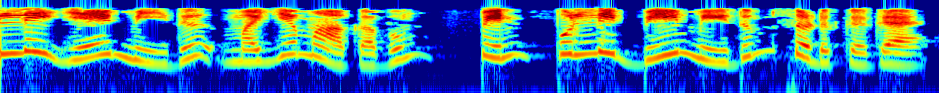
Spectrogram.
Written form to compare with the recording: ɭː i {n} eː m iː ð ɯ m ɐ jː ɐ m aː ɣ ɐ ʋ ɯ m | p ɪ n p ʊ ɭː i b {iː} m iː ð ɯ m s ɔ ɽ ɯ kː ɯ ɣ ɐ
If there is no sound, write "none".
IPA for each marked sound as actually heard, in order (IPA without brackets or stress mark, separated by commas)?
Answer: none, iː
